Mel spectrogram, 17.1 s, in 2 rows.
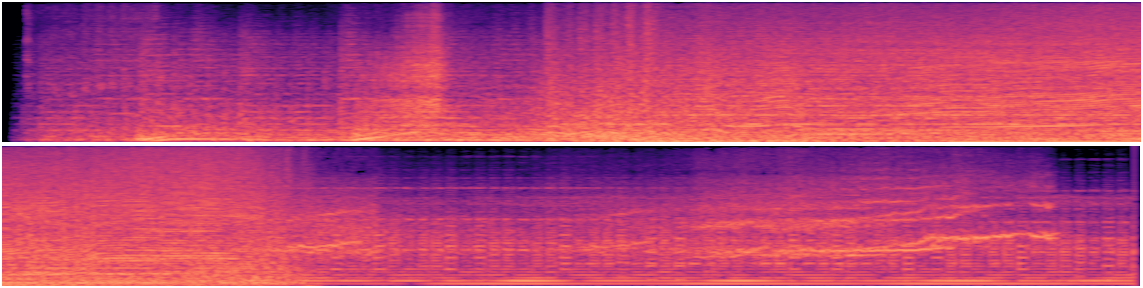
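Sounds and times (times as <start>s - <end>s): music: 0.1s - 17.0s
car engine revving: 2.5s - 10.9s.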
